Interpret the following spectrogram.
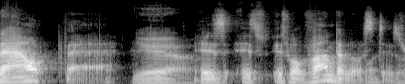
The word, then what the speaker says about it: Wanderlust: in English, and that's people in English might pronounce it wanderlust, but wanderlust, right?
